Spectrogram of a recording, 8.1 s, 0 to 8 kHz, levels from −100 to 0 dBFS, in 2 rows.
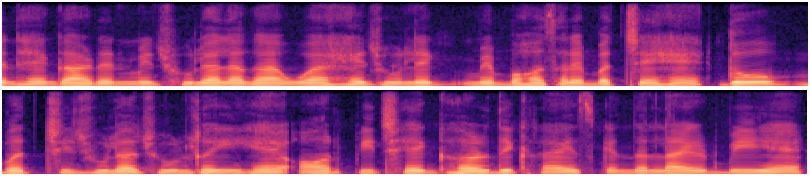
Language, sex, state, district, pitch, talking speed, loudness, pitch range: Hindi, female, Bihar, Darbhanga, 200 Hz, 225 wpm, -16 LUFS, 195-205 Hz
